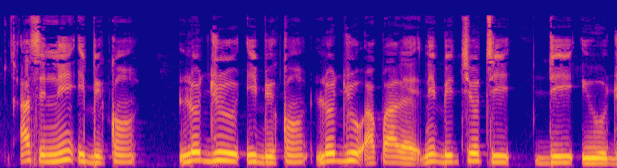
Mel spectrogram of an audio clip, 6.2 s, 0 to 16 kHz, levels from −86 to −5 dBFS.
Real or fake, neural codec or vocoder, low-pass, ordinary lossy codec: real; none; 14.4 kHz; MP3, 48 kbps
